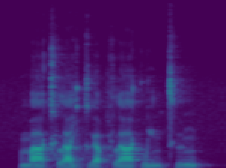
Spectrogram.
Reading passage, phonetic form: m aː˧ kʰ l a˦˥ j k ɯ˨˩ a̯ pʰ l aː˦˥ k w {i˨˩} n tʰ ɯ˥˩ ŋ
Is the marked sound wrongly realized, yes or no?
yes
